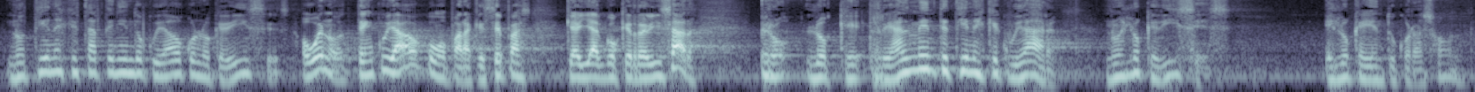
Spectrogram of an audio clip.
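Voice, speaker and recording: A man voicing a gentle, patient male teacher who corrects softly and calmly. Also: a little high, normal speed, slightly rough, full character voice. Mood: gently correcting. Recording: long reverb of a large hall.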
